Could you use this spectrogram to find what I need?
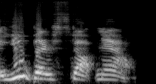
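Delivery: hostile, forceful, aggressive, harsh delivery. Showing a class how an aggressive demand to stop sounds: aggressive tone. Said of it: "that's aggressive".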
